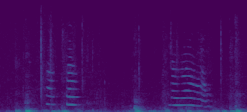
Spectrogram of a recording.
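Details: A domestic cat meowing indoors as its owner offers to go outside together, two short meows then a longer drawn-out, slightly falling meow, with soft thumps and rustling in the room.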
